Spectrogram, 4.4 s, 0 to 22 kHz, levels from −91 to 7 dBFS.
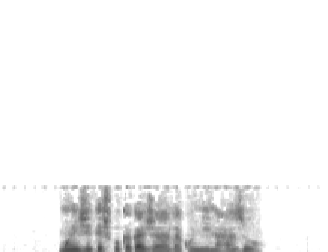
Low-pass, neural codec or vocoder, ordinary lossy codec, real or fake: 7.2 kHz; none; MP3, 24 kbps; real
